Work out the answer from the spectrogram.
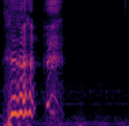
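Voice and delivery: high loud wild cackle; shrill manic cackle. Acted. Captor cackling at pale Gregor, shrill and wild. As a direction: cackle like a madwoman.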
